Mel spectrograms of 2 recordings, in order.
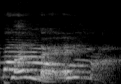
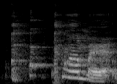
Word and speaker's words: plumber: My husband was like, PlumBer. It's for plumber. We say, Americans say plumber. He said PlumBer. Look, what's the spelling? Plumber. So where is the B? It's silent. Silent.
